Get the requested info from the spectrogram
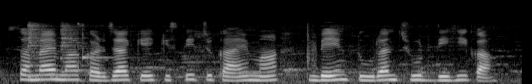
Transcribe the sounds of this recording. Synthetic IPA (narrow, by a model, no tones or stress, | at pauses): səməjmãkəɾd͡ʒakekɪst̪it͡ʃʊkaːemãbeːŋɡt̪uːɾənt͡ʃʰuːʈd̪iɦikaː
